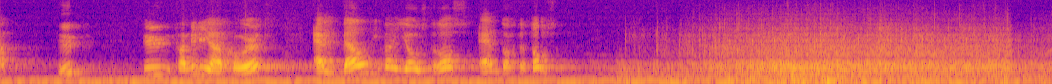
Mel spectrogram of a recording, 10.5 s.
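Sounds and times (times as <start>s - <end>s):
speech: 1.4s - 5.6s
audience applause: 6.2s - 10.5s.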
